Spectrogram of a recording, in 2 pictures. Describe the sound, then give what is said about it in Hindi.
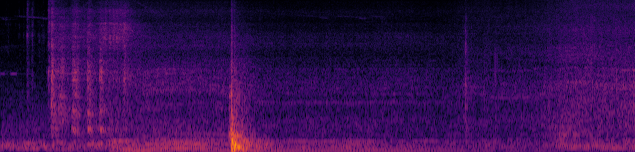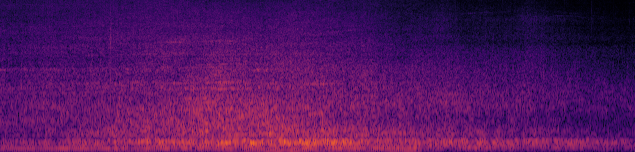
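A car engine cranks and catches with a sharp burst near the start, then idles and revs up into a steady, rising drive-away hum that swells and holds to the end, as a car sets off at evening towards Chandranagar. “शाम होते ही राजू अपने कैमरामैन और आर्यन के साथ अपनी कार से चंद्रनगर चल दिया”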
